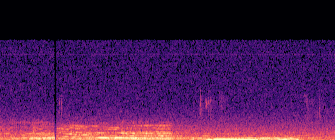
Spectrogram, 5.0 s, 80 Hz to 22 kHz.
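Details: Red deer in autumn, recorded at Krasny Bor on 1 October 2015 in Indian-summer weather, gives two long, deep, moaning calls with rich layered harmonics, the pitch arching up and falling in each, against a low background rumble.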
